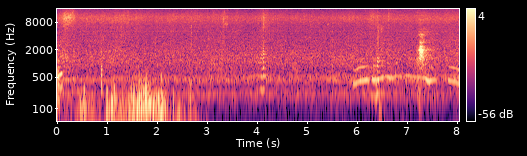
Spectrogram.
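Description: Honeybees buzzing over an open hive; in the last couple of seconds a bee flies close past, its hum wavering up and down in pitch. A few faint clicks come from the frames being pried loose with a hive tool.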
